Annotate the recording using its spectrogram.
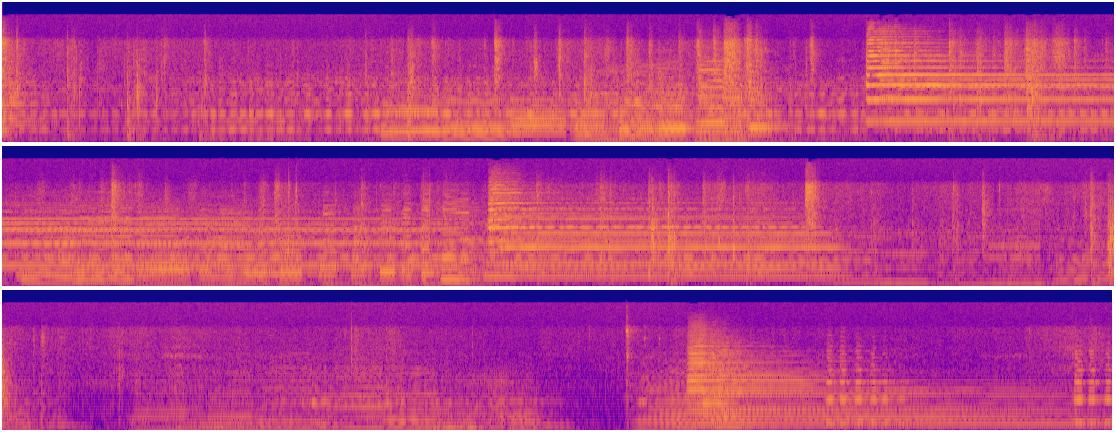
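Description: Orchestral score music led by brass: sustained brass chords over a moving low line, with a short drop in level near the end before the brass comes back in.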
